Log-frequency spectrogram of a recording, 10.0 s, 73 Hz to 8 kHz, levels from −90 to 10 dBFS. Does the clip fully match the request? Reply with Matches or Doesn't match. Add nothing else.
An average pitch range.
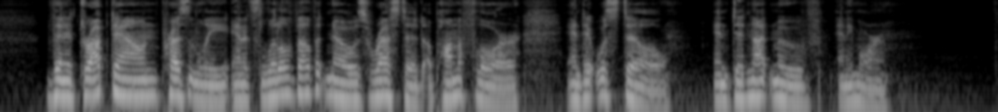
Matches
